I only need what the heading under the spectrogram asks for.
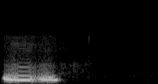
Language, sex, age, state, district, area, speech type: Manipuri, female, 18-30, Manipur, Kangpokpi, urban, conversation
